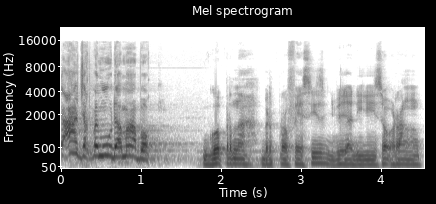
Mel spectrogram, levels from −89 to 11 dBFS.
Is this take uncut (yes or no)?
no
